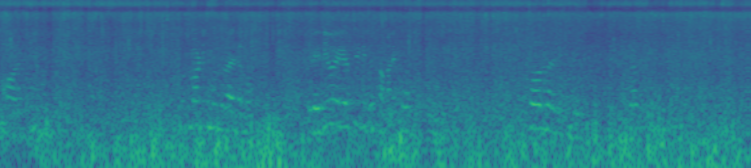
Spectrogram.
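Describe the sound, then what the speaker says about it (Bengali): Heavy rain pours steadily by the sea in Puri on a morning downpour, a dense continuous hiss with low rumbling wash underneath, close and unbroken throughout. "কি অঝোর ঝরে বৃষ্টি হচ্ছে"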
